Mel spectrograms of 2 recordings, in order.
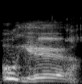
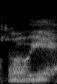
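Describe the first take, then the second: First: Much higher, louder wrestler roar; Macho Man yell. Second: Softer, lower growl of the catchphrase; quiet Macho Man. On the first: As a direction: belt out the catchphrase. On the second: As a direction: mutter the catchphrase. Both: Pretend. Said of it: "That's Macho Man".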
